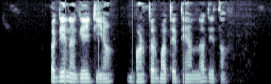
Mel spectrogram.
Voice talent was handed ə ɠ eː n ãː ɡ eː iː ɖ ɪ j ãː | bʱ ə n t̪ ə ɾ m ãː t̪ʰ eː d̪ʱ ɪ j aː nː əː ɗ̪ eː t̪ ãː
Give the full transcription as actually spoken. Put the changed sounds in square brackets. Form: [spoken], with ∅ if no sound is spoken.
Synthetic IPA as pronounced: ə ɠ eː n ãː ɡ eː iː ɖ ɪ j ãː | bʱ ə [ɳ] t̪ ə ɾ m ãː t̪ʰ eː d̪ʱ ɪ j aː nː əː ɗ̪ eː t̪ ãː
